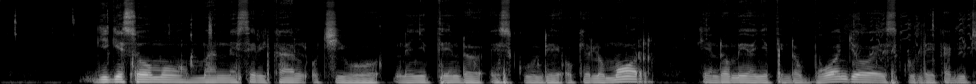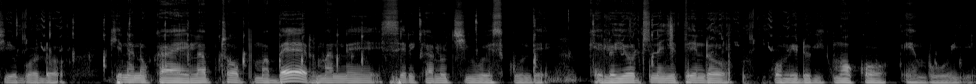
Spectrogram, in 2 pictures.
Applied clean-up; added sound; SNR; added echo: neural mask model Resemble Enhance denoiser.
